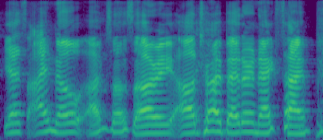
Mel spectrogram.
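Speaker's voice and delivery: high, loud mock-contrite kid; hammed-up sorry, dragging out the promise; pleading apology. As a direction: whine it like a scolded son. Son apologizing to scolding dad.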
